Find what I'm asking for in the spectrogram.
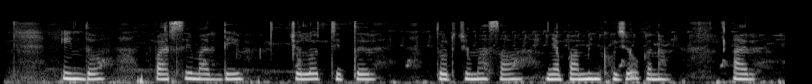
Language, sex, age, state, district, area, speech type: Santali, female, 18-30, Jharkhand, Seraikela Kharsawan, rural, spontaneous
